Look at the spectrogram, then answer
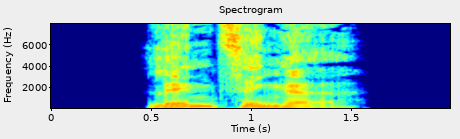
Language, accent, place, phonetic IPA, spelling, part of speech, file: German, Germany, Berlin, [ˈlɛnt͡sɪŋə], Lenzinge, noun, De-Lenzinge.ogg
- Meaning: nominative/accusative/genitive plural of Lenzing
